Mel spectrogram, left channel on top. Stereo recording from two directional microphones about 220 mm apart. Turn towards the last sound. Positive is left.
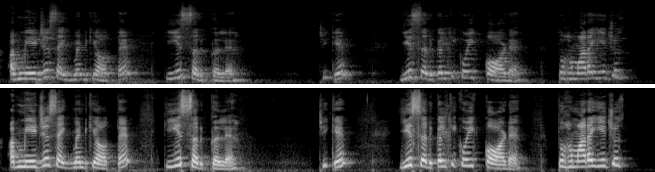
turn(degrees=-50)  # may be behind; listen again after turning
